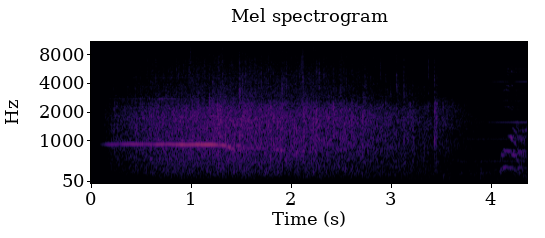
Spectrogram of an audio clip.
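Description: Audience applause that swells briefly and then dies away over about three seconds. A single steady high tone sounds over it for the first second and a half.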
